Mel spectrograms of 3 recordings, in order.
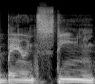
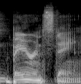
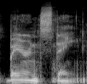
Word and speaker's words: Berenstain: was the baron stain bears not The Berenstein Bears stain like stain on a barren's Berenstain I just like this because everybody can't read we was all kids reading those books we was all pronouncing it wrong remember which one it was it was it was Berenstain I remember that so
